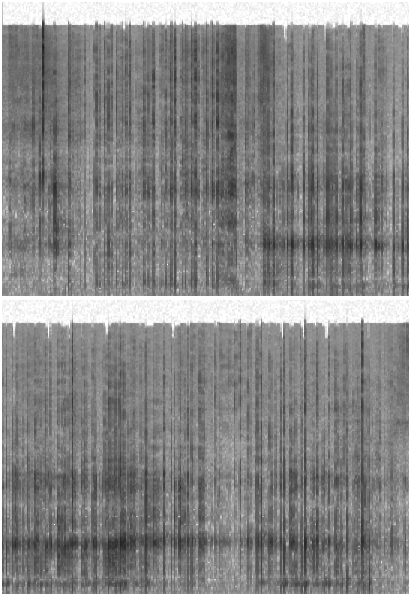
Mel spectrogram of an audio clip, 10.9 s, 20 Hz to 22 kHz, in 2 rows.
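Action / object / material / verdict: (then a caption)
tap / leather duty holster / leather / none. Fingertips rapidly tap and scratch along the body of a larger, empty, hollow black leather duty holster held upright in both hands. The result is a dense stream of short, dry taps mixed with soft scraping, over a faint steady tone around 720 Hz.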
